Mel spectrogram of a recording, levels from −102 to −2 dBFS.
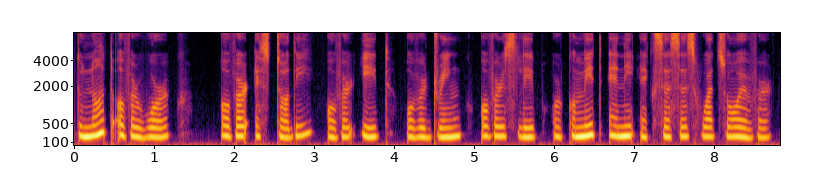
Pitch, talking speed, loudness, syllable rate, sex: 210 Hz, 115 wpm, -16 LUFS, 4.1 syllables/s, female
